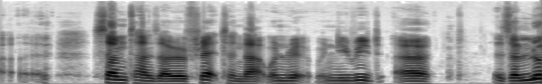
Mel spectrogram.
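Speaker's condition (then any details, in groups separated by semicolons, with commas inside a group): Cerebral palsy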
